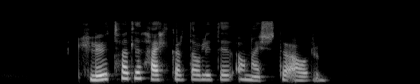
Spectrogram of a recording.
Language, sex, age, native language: Icelandic, female, 30-39, Icelandic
